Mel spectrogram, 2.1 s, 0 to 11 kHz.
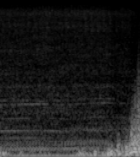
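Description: A Pontiac Fiero's 2.5-litre Iron Duke four-cylinder engine idling with a steady low rumble, and a louder rush of noise building near the end.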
